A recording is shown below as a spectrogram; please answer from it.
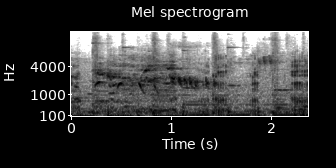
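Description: A single pig on a small farm grunts and oinks steadily at close range, with low rhythmic snorts and some higher squeal-like sounds over a continuous background.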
